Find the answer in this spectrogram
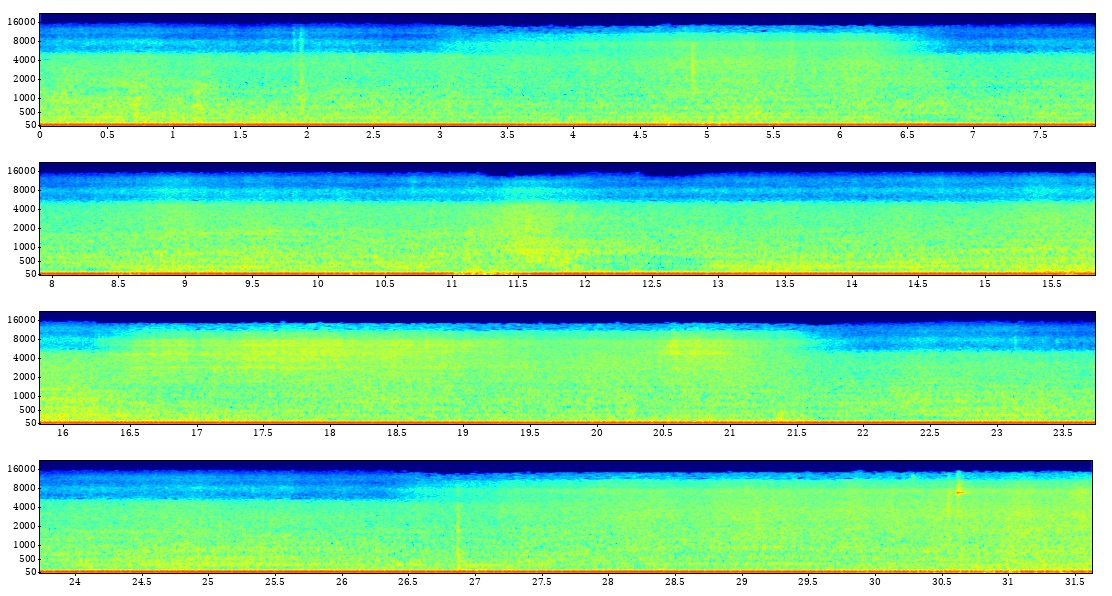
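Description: Sportfishing boat's inboard engines running steadily under way at trolling speed, a constant low rumble with the rush of wind and the churning wake over it.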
